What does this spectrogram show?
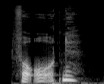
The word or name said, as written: forordne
